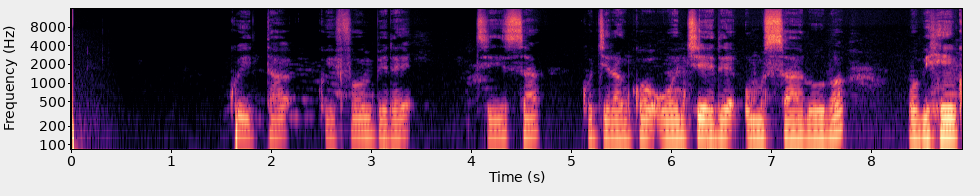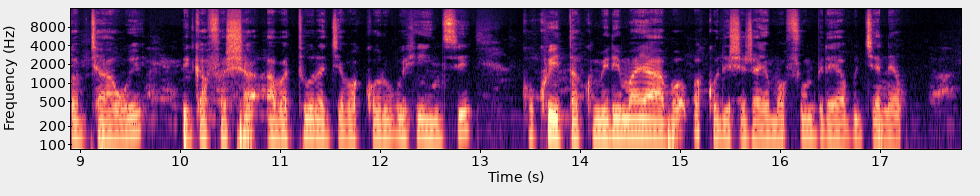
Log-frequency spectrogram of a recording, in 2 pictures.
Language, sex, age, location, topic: Kinyarwanda, male, 18-24, Kigali, agriculture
